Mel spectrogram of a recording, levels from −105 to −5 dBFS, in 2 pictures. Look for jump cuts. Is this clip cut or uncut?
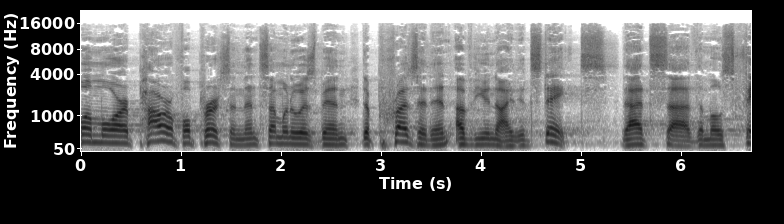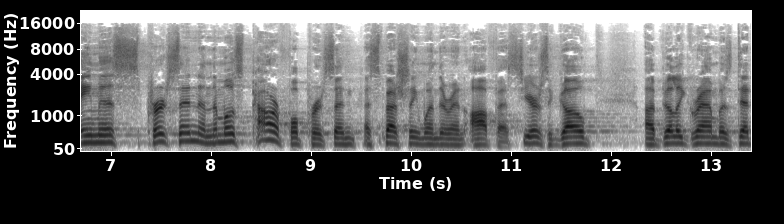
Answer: cut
